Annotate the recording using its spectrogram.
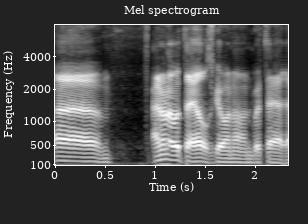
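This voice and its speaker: In a Southern US accent, a man speaks on a very clean recording with a silent background. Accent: Southern twang. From US South, Alabama. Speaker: artist livestreamer. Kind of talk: casual chat. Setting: live stream.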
